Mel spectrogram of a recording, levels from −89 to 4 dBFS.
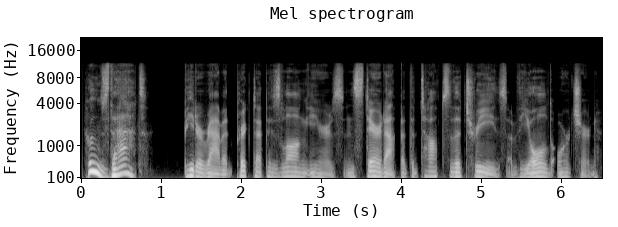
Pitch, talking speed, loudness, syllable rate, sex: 100 Hz, 200 wpm, -21 LUFS, 4.6 syllables/s, male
